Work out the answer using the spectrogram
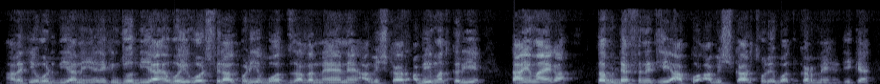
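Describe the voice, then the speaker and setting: A man's voice: on the high side, fast talker, hardly any pauses, darkish tone. A man teaching shorthand in a live online class, talking casually and often checking that students understand. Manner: chatty, repeats "ठीक है" and asks students if they understood. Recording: dull lo-fi sound.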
